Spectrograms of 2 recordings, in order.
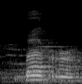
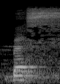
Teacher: pengucapan huruf ro tidak terlalu ditahan sehingga terdengar agak lemah, sehingga terdengar agak mengalir tapi tidak terlalu mengalir. Jadi di tengah-tengah, sedang. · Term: tawasud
